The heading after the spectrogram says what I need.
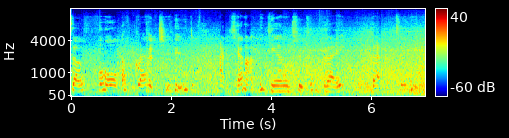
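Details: Adult woman with a shaky voice that her doctor calls essential tremor; she recently had chemotherapy for colon cancer. Essential tremor voice.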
